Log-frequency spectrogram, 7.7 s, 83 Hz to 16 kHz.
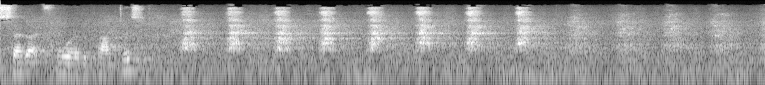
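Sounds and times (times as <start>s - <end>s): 
speech: 0.1s - 2.2s
person panting rapidly with tongue out imitating a dog in a breathing exercise: 1.6s - 7.6s.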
